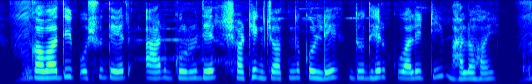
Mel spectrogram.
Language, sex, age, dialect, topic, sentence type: Bengali, female, 18-24, Northern/Varendri, agriculture, statement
